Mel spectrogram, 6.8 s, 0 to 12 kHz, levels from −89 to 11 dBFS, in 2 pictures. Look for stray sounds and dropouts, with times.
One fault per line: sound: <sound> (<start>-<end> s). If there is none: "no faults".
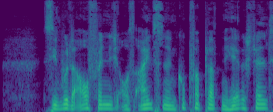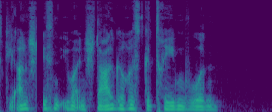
sound: dropout (3.9-4.0 s)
